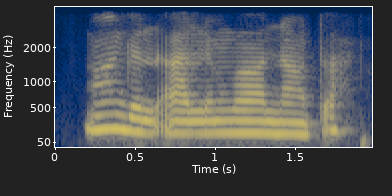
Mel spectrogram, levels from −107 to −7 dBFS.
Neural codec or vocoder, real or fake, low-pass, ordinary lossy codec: codec, 16 kHz, 2 kbps, X-Codec, WavLM features, trained on Multilingual LibriSpeech; fake; 3.6 kHz; none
